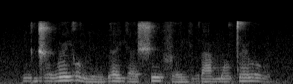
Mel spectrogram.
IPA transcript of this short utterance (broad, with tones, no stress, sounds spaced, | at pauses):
i˧ d͡ʒ u˧ w ɛ̃˦ j o˦˨ n ĩ˨ ɡ͡b ɛ˧ j ɛ˨ ʃ ĩ˧ f e˨ j i˧ ɾ a˧ m ɔ̃˧ t ɛ̃˦ l u˦˨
